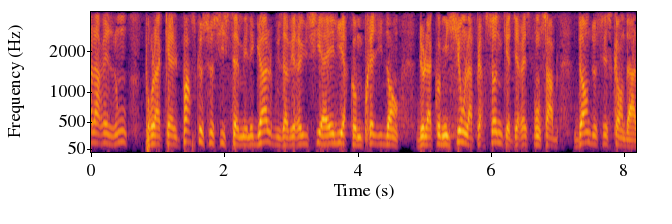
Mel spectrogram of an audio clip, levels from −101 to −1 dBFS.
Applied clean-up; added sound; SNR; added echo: none; none; none; none.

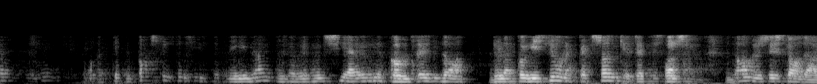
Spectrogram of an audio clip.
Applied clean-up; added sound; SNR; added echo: neural mask model DeepFilterNet 3.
